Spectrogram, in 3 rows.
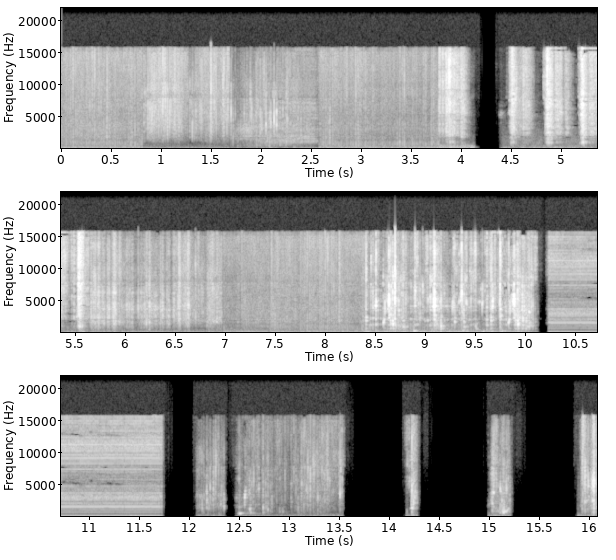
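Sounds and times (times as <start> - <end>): dried seaweed crackling: 0.0 - 3.8
powder rustling through a sieve: 0.0 - 4.0, 4.6 - 9.0.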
